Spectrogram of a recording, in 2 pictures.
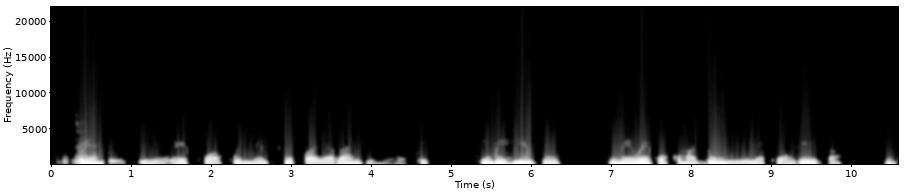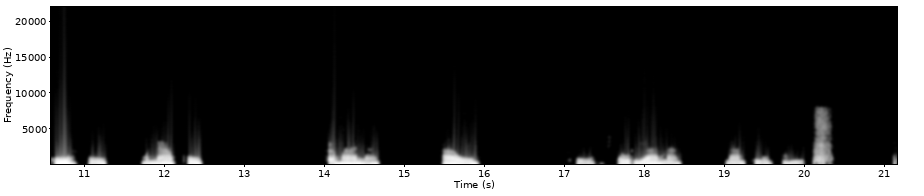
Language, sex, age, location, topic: Swahili, female, 25-35, Mombasa, health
